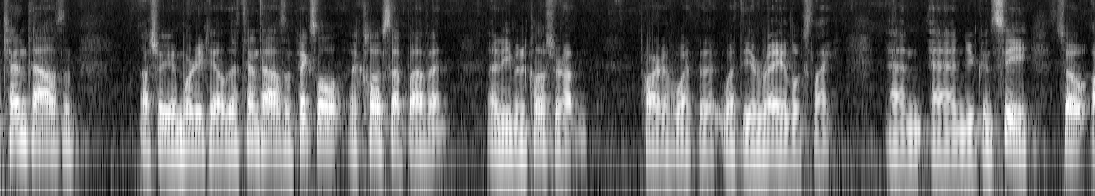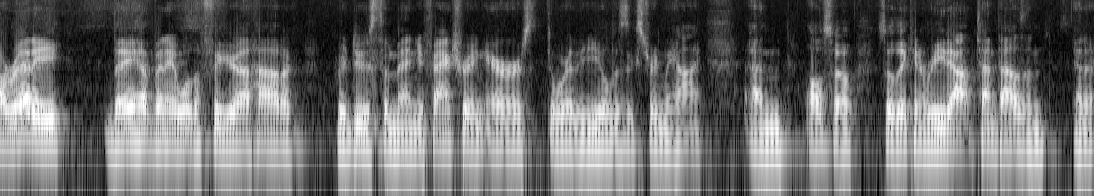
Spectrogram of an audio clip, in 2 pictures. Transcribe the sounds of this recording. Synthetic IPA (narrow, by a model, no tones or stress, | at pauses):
tʰɛ̃nθaʊzə̃nd | aɪlˠʃʊɹjəmɔɹditʰeɪlˠd̪ðəztʰɛ̃nθaʊzə̃n̩pʰɪksl̩ˠɨkʰl̥oʊsʌpʌvɪɾ | ɨ̃nivɨ̃nɨkʰl̥oʊsə˞ʌp | pʰɑɹɾʌvwʌt̪̚ðɨwʌt̪̚ðiə˞eɪlʊkslaɪk | ɨ̃nɨ̃njɨkʰɨ̃nsisoʊʔl̩ˠɹɛɾi | ðeɪɨvbɨ̃ɾ̃eɪbl̩ˠtəfɪɡjə˞aʊt̚ɦaʊɾɨ | ɹɨdʉsðəmæ̃njɨfæk̚t͡ʃə˞ɪ̃ŋɛɹə˞z̥tʰəwə˞ðɨjilˠdəzɨkstɹ̥ĩmlihaɪ | ɨ̃nʔɔlˠsoʊ | soʊðeɪkʰɨ̃nɹiɾaʊtʰɛ̃nθaʊzə̃ndɨ̃n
